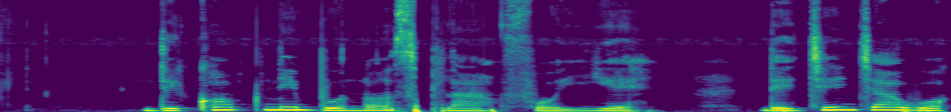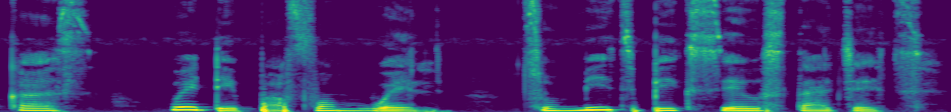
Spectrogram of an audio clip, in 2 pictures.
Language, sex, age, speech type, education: Nigerian Pidgin, female, 30-45, spontaneous, tertiary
